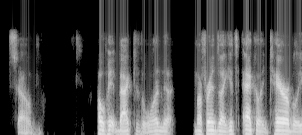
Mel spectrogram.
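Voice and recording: Low-pitched man with a slightly mellow tone at a fairly slow pace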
